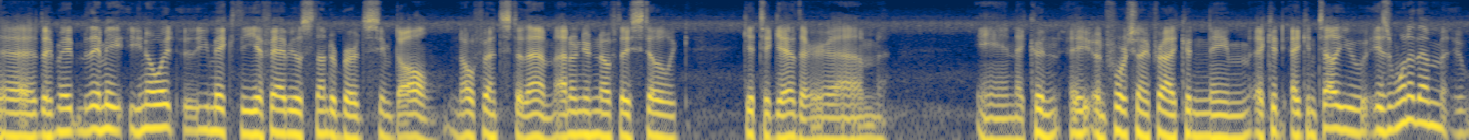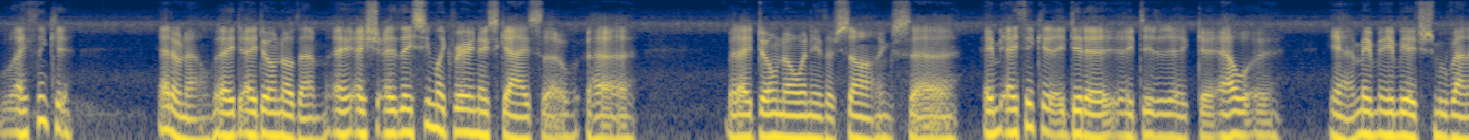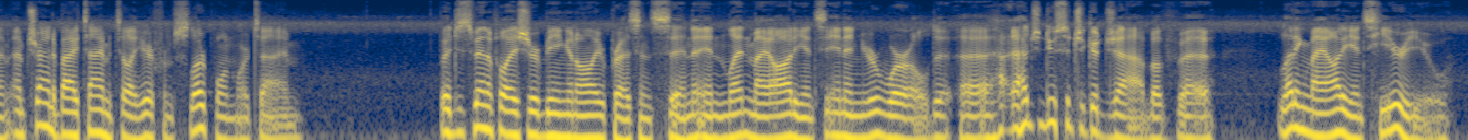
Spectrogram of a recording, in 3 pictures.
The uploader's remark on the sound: On Location. An ambient episode recorded on the edge of dusk in Florida. Listen and comment on the sounds of the swamp.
